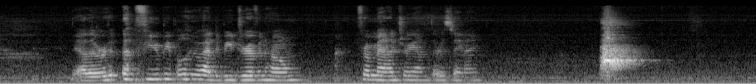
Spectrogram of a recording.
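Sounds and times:
speech: 0:00.7 - 0:04.9
dog barking: 0:06.0 - 0:06.6.

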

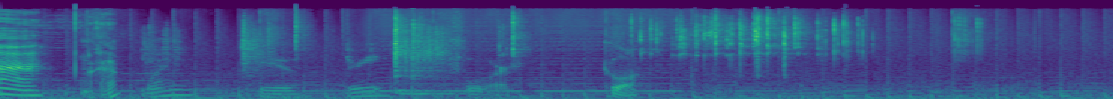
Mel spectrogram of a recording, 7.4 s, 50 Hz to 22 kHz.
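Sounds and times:
speech: 0:00.0 - 0:04.6
dice clattering while being sorted and counted: 0:04.2 - 0:06.6.

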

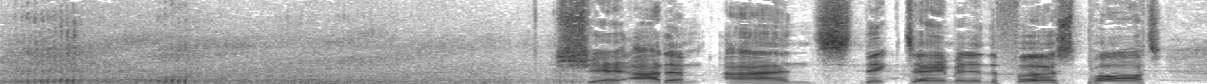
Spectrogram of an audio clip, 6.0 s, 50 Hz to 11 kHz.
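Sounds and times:
race car engine revving in a pit lane: 0:00.0 - 0:02.9
race car engines rumbling through a pit lane: 0:00.0 - 0:04.8
speech: 0:02.9 - 0:06.0.

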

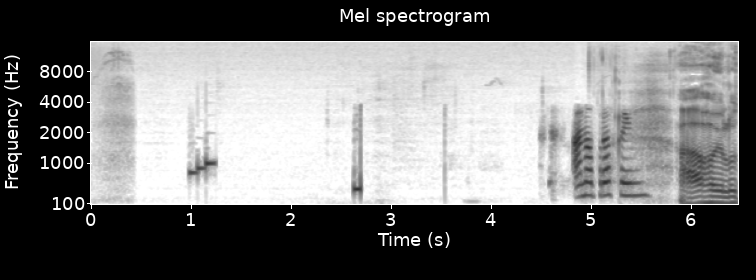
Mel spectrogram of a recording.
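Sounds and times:
electronic phone keypad tones of a number being dialed: 0:01.0 - 0:01.3
speech: 0:04.8 - 0:06.4.

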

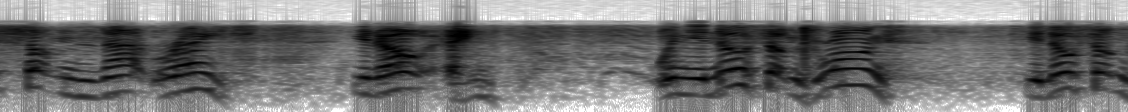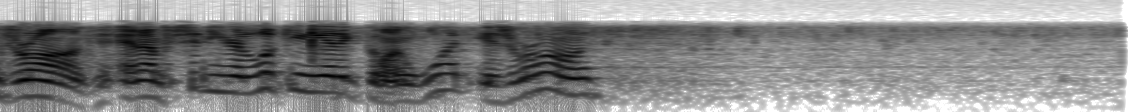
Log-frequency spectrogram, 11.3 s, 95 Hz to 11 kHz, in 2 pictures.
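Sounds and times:
water trickling from an aquarium filter on a fish tank: 0:00.0 - 0:11.2
speech: 0:00.4 - 0:02.7, 0:03.3 - 0:04.6, 0:05.2 - 0:08.8.

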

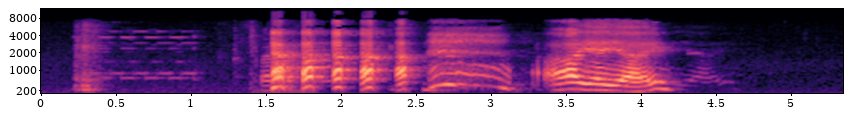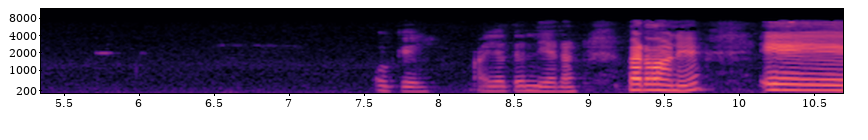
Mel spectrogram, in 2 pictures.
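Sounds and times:
telephone ringing for an incoming call: 0:00.3 - 0:01.2
speech: 0:01.5 - 0:01.9, 0:02.6 - 0:04.3, 0:07.7 - 0:10.6.

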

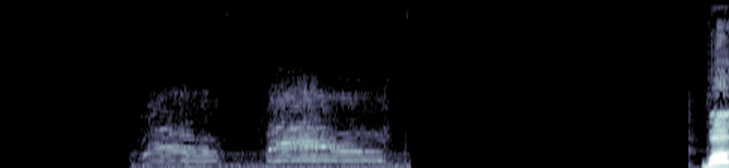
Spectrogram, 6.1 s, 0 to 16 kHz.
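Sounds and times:
cat meowing: 0:01.1 - 0:03.4
speech: 0:05.8 - 0:06.0.

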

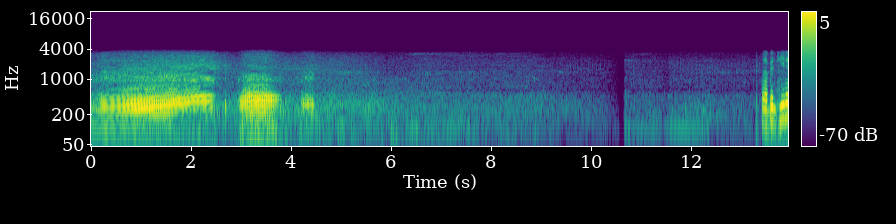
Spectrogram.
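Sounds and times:
car engine revving climbing a mountain pass: 0:00.0 - 0:04.6
speech: 0:13.5 - 0:13.9.

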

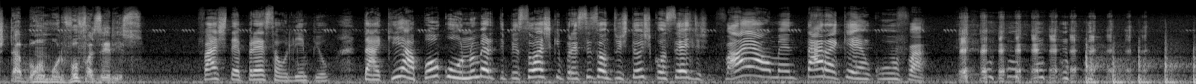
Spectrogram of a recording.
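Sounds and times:
speech: 0:00.1 - 0:11.2
laughter: 0:09.6 - 0:11.6
knocking on a door: 0:10.7 - 0:11.9.

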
